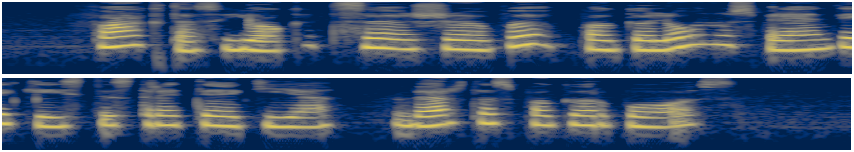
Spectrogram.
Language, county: Lithuanian, Telšiai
